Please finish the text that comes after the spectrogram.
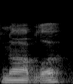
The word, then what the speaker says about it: nabla: This little upside down triangle is pronounced nabla, whose value at a vector x gives the direction and the rate of fastest increase.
